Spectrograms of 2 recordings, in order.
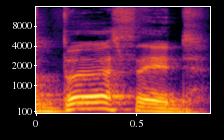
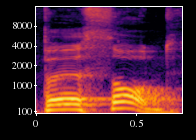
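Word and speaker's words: Berthoud: pronounce bertao bertude as birthed but it should be pronounced bur thud so that it rhymes with dud well now we know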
